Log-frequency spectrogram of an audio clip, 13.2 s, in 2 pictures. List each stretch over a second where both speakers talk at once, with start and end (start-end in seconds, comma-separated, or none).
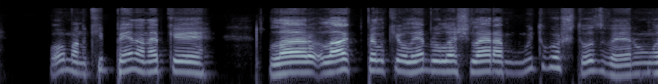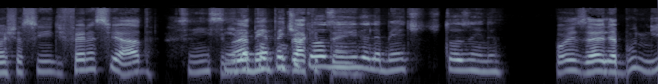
8.7-10.2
